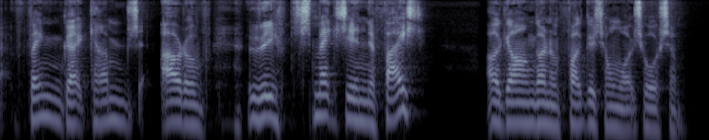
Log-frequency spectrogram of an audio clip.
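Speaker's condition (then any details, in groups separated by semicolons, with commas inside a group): Cerebral palsy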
